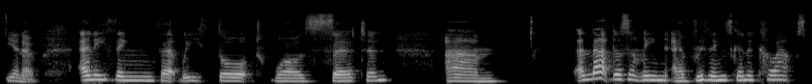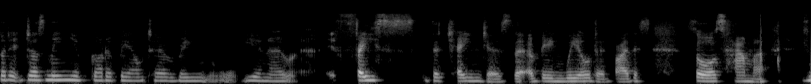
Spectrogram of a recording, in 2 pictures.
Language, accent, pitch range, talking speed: English, British, 140-195 Hz, 155 wpm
